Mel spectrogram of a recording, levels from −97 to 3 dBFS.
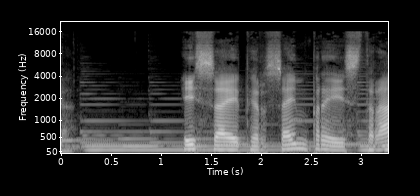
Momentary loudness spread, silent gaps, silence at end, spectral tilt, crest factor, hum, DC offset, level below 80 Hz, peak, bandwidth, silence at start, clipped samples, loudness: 16 LU; none; 0 s; -4 dB/octave; 20 dB; none; under 0.1%; -54 dBFS; -4 dBFS; 16.5 kHz; 0 s; under 0.1%; -22 LUFS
